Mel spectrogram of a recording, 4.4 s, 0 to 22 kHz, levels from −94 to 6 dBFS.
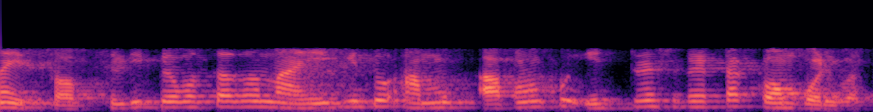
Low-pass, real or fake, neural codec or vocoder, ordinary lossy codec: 3.6 kHz; real; none; none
